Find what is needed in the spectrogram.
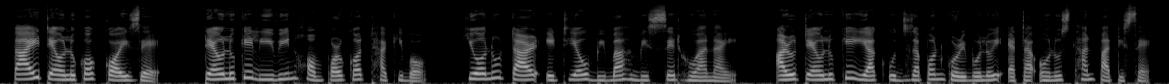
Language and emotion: Assamese, neutral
